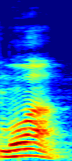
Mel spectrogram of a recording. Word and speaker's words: moi: هي اي ايوه يبقى موا. هنا الاو والاي تنطق ايه وا وا زي كلمه توا كده بواسون. فهنا موا جيم مونبير.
